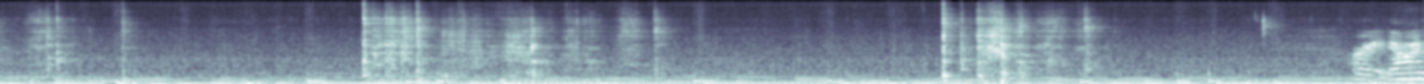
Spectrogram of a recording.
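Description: Boiled rutabaga gnocchi are scooped out of a pot with a metal utensil, giving repeated clinks and scrapes against the pot over a constant low hum from the stove.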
